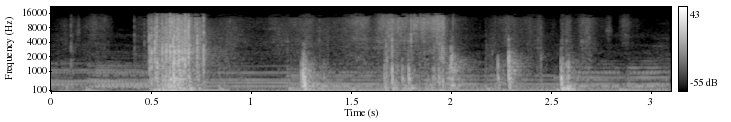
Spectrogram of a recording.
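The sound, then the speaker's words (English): A deck of cards being shuffled before reading a message of guidance, with a long brisk riffle followed by several shorter flicks and taps, fairly clear over a soft, steady musical hum. “So, today's message of guidance, I only got one for you, so I'm just going to shuffle the cards and read it.”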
